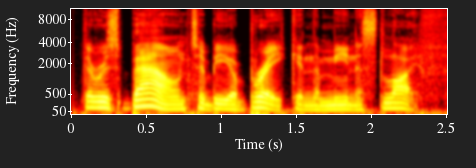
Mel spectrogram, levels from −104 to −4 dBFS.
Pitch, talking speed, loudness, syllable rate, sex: 110 Hz, 265 wpm, -20 LUFS, 5.6 syllables/s, male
